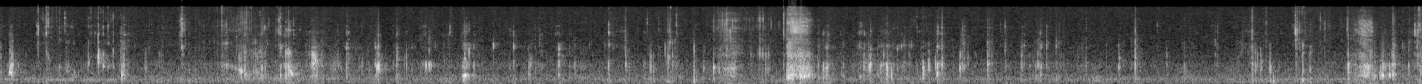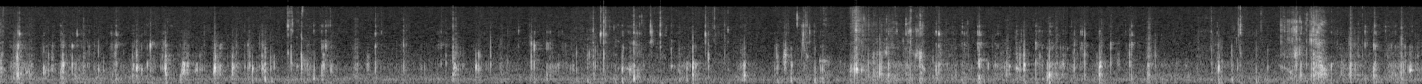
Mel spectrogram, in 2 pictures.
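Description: Close-miked chewing and biting of fresh figs: a steady run of small mouth clicks, with louder bites about 8, 14 and 27 seconds in.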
